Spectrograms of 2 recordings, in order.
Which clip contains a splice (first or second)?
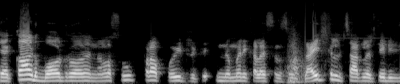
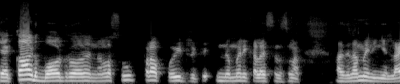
first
